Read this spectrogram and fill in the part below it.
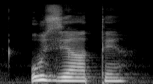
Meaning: alternative form of взя́ти (vzjáty)
- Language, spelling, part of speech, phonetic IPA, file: Ukrainian, узяти, verb, [ʊˈzʲate], Uk-узяти.ogg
